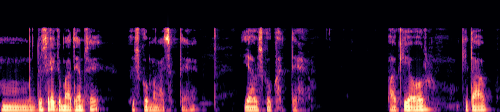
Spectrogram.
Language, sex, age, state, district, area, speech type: Hindi, male, 60+, Uttar Pradesh, Ghazipur, rural, spontaneous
